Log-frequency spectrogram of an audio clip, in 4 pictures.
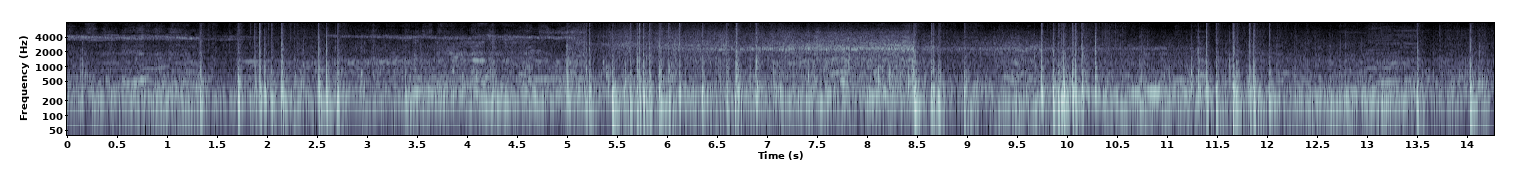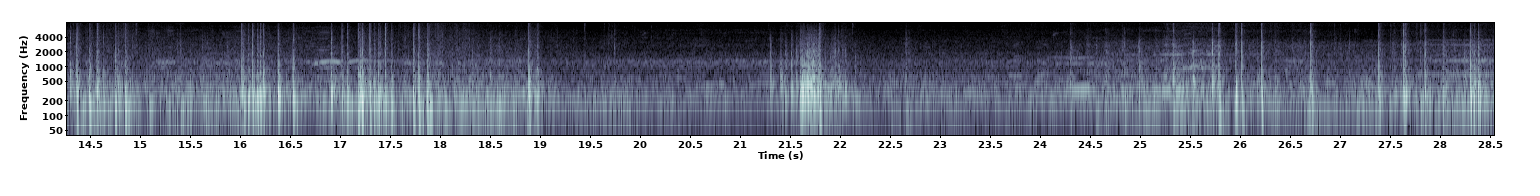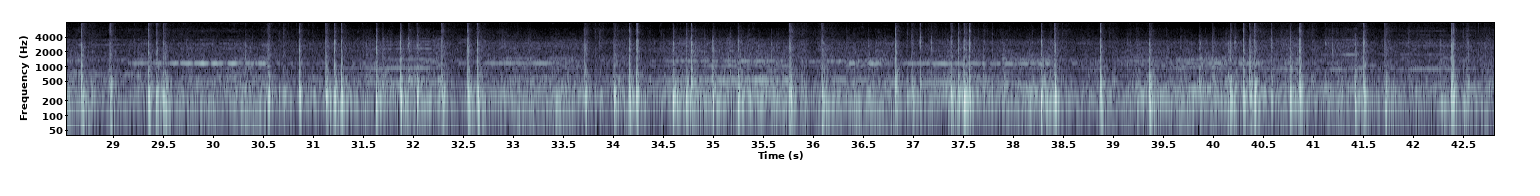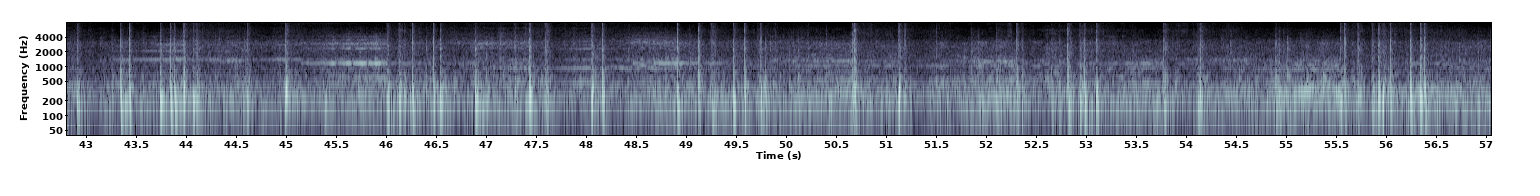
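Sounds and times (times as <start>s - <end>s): fireworks bursting: 0.0s - 57.0s
music with held notes: 24.0s - 57.0s.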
